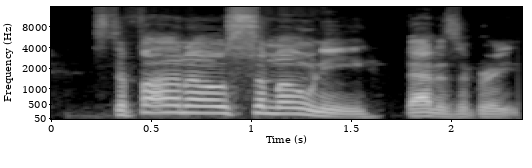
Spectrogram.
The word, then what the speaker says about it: Simone: Stefano Simeon did the art. Brian Cunningham, Simone. Oh, there you pronounce the E, huh? Stefano Simone.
